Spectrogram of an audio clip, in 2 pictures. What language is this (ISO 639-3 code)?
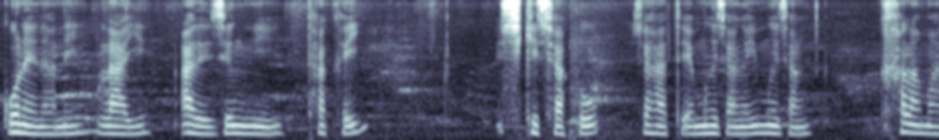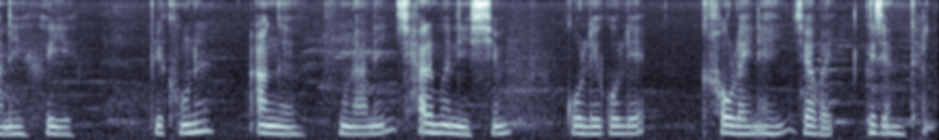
brx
